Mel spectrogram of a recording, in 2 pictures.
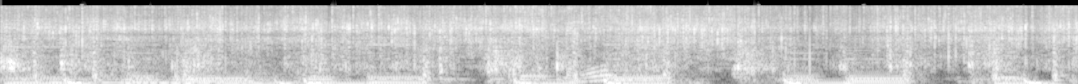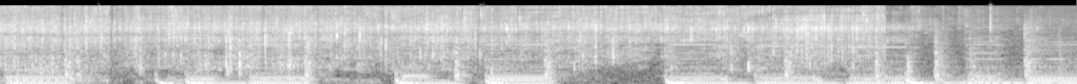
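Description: Shore crabs sizzling in hot oil with garlic and ginger in a frying pan as they are stirred. The sizzle drops off shortly before the end.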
